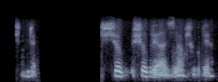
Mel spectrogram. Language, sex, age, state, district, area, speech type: Kashmiri, male, 18-30, Jammu and Kashmir, Anantnag, rural, conversation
